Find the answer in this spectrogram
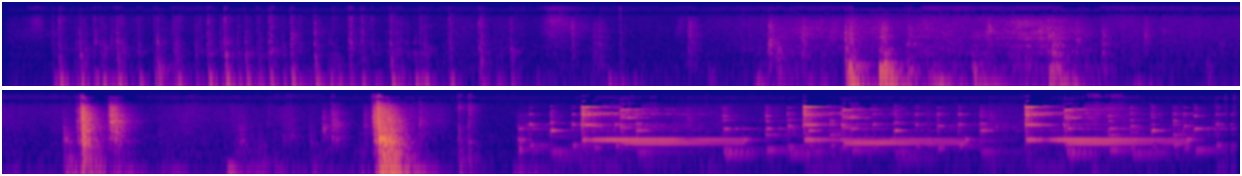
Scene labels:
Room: bedroom; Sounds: keyboard typing, footsteps, door, phone ringing, bell ringing

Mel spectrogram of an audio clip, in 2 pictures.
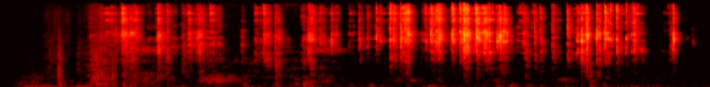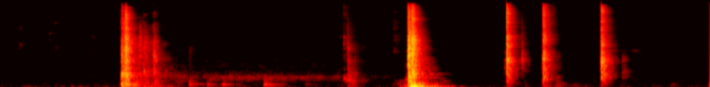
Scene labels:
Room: hallway; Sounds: keys, door (more than once), light switch

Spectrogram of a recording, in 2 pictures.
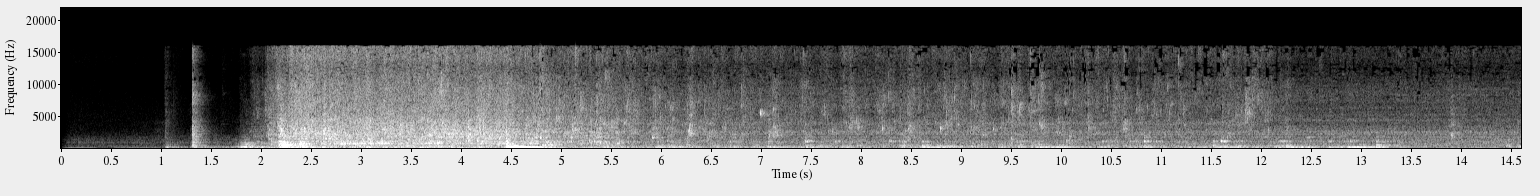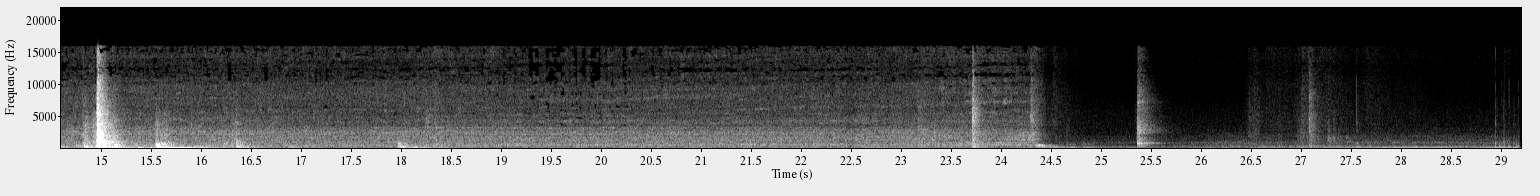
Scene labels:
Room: lavatory, hallway; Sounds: toilet flushing, running water, door, light switch

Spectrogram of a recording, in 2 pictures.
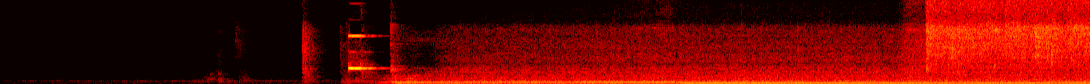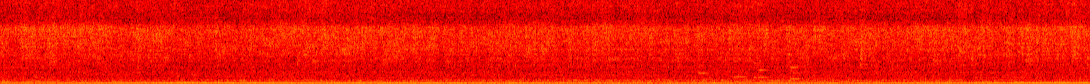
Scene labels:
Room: kitchen; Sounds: microwave, running water, phone ringing

